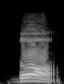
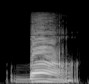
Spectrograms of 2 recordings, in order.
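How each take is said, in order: First: The lips are pushed forward, rounding the vowel. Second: The lips stay in place while the tongue extends. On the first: The speaker calls it wrong. "jangan sampai monyong. Ini juga keliru" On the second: The speaker calls it right. "Lidah kita ke depan. Adapun bibir bibir kita tetap pada posisinya"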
